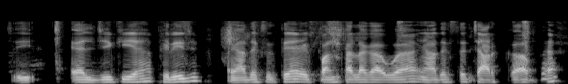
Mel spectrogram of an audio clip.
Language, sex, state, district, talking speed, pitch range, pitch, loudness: Hindi, male, Bihar, Jamui, 210 wpm, 110-120 Hz, 115 Hz, -20 LUFS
